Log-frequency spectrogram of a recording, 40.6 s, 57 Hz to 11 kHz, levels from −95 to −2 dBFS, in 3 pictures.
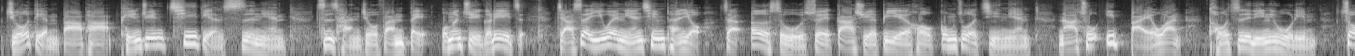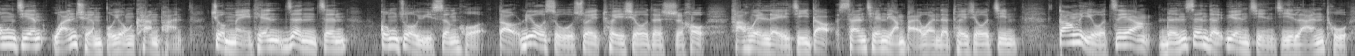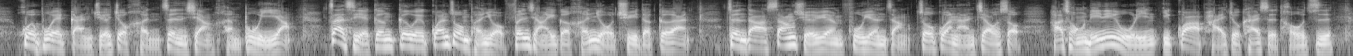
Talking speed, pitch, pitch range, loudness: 250 characters per minute, 115 Hz, 90-145 Hz, -14 LUFS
